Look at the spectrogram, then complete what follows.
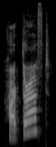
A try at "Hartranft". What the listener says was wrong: There's an N in there. Hartranft?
